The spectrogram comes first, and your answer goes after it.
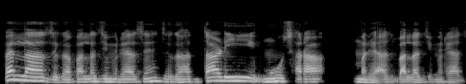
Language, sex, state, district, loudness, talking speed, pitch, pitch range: Rajasthani, male, Rajasthan, Churu, -21 LUFS, 155 wpm, 125 Hz, 115-150 Hz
